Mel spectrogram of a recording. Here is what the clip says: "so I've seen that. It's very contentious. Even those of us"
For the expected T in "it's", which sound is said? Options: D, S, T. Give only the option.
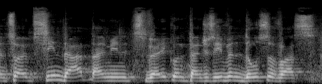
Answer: T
